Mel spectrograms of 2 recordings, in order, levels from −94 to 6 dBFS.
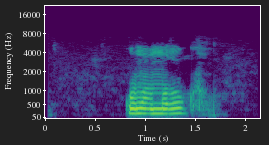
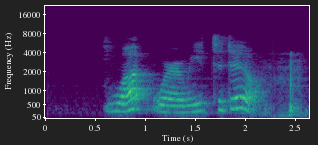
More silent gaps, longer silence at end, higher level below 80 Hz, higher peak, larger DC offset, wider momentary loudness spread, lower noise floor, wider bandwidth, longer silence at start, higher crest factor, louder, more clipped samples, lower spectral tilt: neither; first, 0.55 s vs 0.05 s; first, -62 dBFS vs -80 dBFS; first, -2 dBFS vs -10 dBFS; neither; second, 10 LU vs 14 LU; second, -61 dBFS vs -77 dBFS; second, 5.4 kHz vs 7.8 kHz; first, 0.8 s vs 0.6 s; about the same, 16 dB vs 20 dB; first, -14 LUFS vs -29 LUFS; neither; first, -10 dB/octave vs -3 dB/octave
